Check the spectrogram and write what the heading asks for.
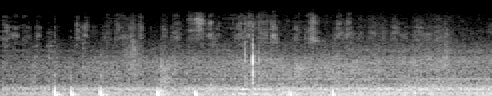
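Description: Marker pen writing on a whiteboard: a quiet string of short strokes and taps as words are written out, fading to a faint steady background near the end.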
